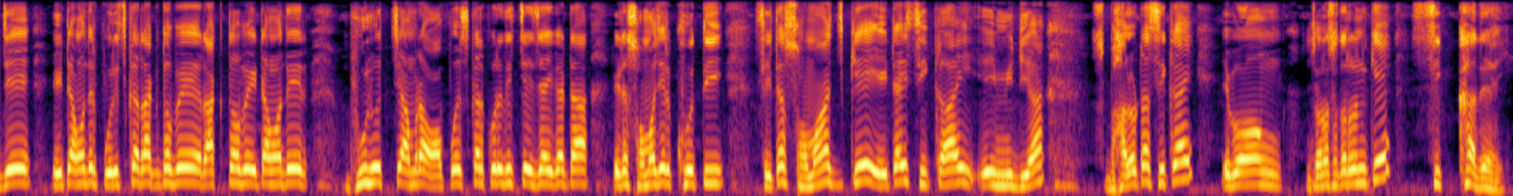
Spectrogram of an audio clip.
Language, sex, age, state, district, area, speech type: Bengali, male, 18-30, West Bengal, Bankura, urban, spontaneous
